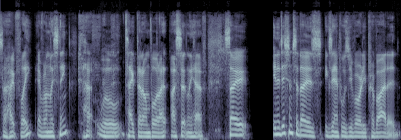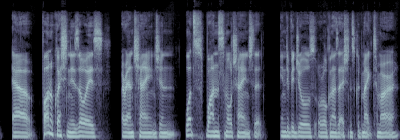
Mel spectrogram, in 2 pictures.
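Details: Adult man speaking; normal speech.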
